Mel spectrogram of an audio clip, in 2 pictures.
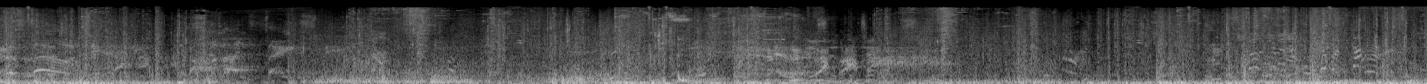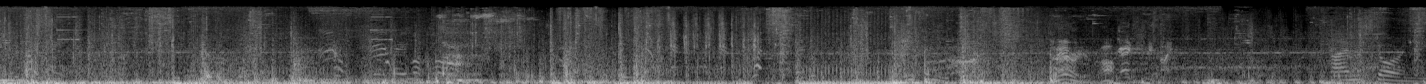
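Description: Heavy guns fire in rapid, rattling bursts.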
